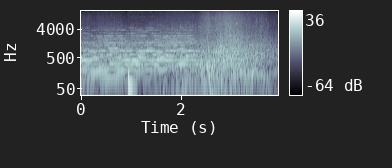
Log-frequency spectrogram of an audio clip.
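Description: Turbulent ocean waves wash and surge over slippery rocks where blue mussels cling, with a steady tonal hum early on before a loud, broad rush of surf builds and swells through the rest.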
